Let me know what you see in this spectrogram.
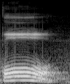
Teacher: pangkal lidah yang bertemu dengan langit-langit yang lunak yang bersejajaran dengannya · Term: huruf qaf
